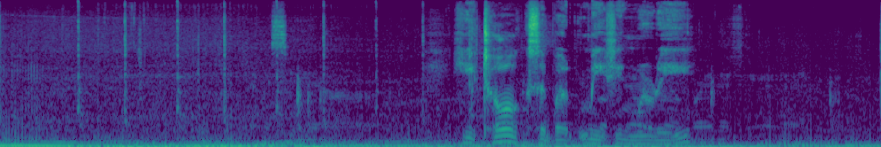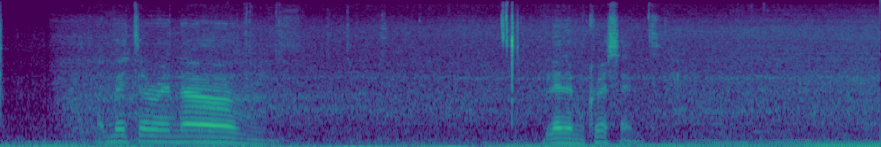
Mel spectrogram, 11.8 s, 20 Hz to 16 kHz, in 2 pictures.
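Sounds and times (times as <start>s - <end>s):
car engine humming inside a vehicle driving around West London: 0.0s - 11.7s
road rumble: 0.0s - 11.7s
speech: 3.1s - 4.8s, 6.6s - 7.8s, 9.5s - 10.4s.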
